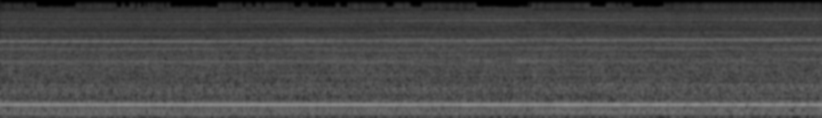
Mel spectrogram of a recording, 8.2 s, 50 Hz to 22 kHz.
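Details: Candy GVS169D3/1-80 Grand O Vita 9kg washer, after replacing failed triac fixing error E09: steady even high-speed spin, clean constant motor hum, no knocks or grinding; running properly.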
